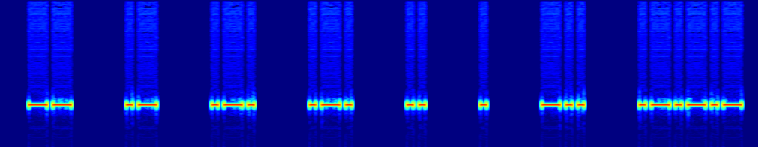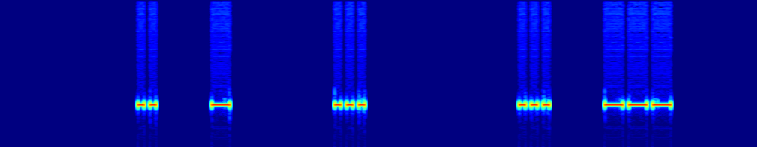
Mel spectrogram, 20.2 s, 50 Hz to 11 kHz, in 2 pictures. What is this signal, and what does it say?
Morse code, heard as a keyed tone, about 15 wpm, spaced as for 8 wpm, 1000 Hz. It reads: MARRIED. IT S SO
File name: qotdfiles / 8wpm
